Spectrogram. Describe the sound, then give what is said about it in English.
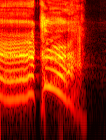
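A voice imitates a toy truck engine, the way little boys do when they grab toy trucks: a loud, sustained rumbling vocal drone, breaking briefly, then a second revving burst that slides downward and fades out. “Little boys grab trucks and go,”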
